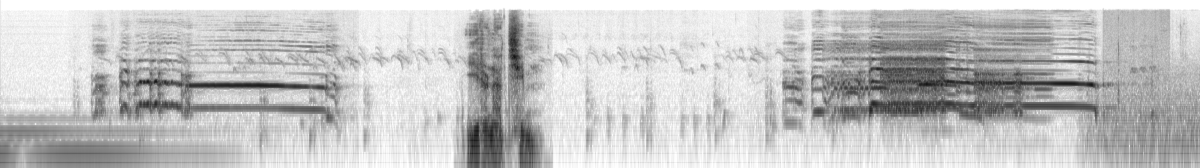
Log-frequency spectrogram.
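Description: Rooster crowing at dawn: a long held crow that drops at the end about a second in, a shorter louder call near five seconds, and a second long crow starting around eight seconds.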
